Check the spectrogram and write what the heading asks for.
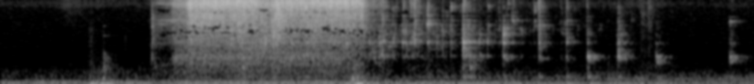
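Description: Bathroom washbasin tap turned on, its water stream running into a ceramic basin for about two and a half seconds before it is shut off abruptly. A few faint ticks follow.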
